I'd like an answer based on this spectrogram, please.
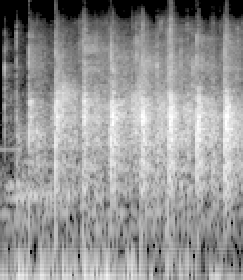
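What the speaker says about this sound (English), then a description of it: "we can clap for those folks" An audience at a Juneteenth community gathering in Asheville claps in rhythmic bursts, a steady patter of hands rising in several pulses, moderately close and without speech over it.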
